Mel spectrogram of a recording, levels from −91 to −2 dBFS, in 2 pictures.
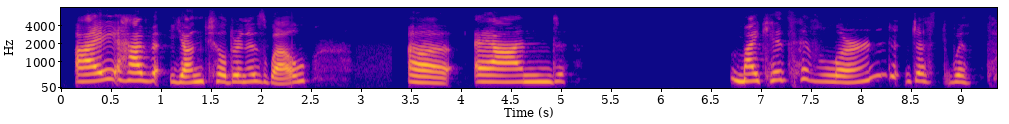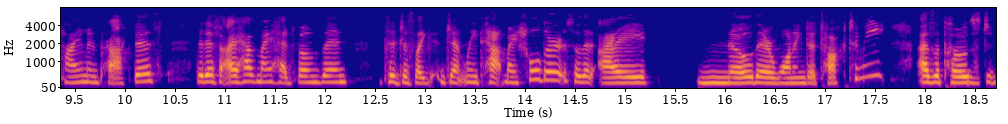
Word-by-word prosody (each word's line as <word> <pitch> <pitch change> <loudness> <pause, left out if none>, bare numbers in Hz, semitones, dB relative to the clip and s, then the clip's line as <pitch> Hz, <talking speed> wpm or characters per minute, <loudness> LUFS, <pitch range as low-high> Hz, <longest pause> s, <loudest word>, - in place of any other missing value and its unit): I 260 +2 +7 0.2
have 290 -2 +5 0.2
young 240 +1 +3
children 250 -1 +1
as 260 -1 -4
well, 235 +7 +1 1.0
uh, 220 -5 +6 0.3
and 250 +1 +4 1.7
my 275 -1 +4
kids 300 +3 -6
have 335 -7 -7
learned 245 - 0 0.4
just, 275 -4 -3
with 235 -2 -3 0.3
time 230 +1 -6
and 225 -1 -9
practice 255 +7 -3 0.4
that 245 0 +2
if 250 -1 +3
I 235 - +2
have 255 +2 -2
my 240 -1 -6
headphones 230 0 -5
in, 235 0 -3 0.4
to 245 - +3
just, 225 -2 -6
like, 200 0 -3
gently 230 +1 -5
tap 225 0 -2
my 220 -2 -6
shoulder 315 +1 -1
so 235 -2 -1
that 230 - -2
I 210 +1 +1 0.5
know 205 0 0
they're 210 -2 +1
wanting 200 +1 -2
to 205 - -4
talk - - -4
to 380 -1 -12
me 420 +3 -14 0.5
as 230 0 +4
opposed 220 -3 +1
t 230 -3 -10
240 Hz, 140 wpm, -24 LUFS, 220-260 Hz, 1.7 s, I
